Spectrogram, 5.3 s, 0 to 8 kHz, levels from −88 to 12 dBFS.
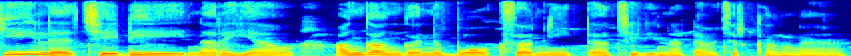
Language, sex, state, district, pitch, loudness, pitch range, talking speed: Tamil, female, Tamil Nadu, Nilgiris, 190 Hz, -17 LUFS, 180-205 Hz, 100 wpm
